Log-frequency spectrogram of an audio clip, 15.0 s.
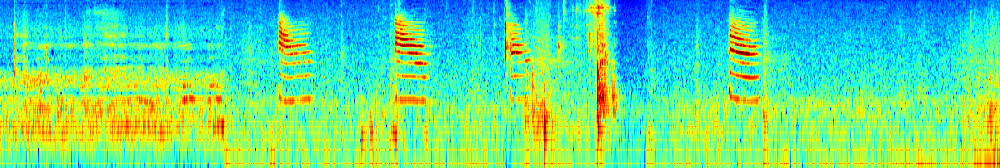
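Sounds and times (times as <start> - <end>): cat meowing: 4.2 - 4.8, 5.9 - 6.5, 10.9 - 11.4.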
